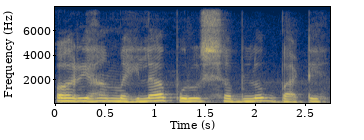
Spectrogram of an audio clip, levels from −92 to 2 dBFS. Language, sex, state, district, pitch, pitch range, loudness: Bhojpuri, female, Bihar, East Champaran, 225 Hz, 220-235 Hz, -14 LUFS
